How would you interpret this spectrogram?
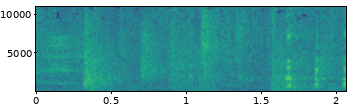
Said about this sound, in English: Suddenly, the sound of important-looking footsteps could be heard in the distance. Are they coming? It's the kings. Wow, those footsteps sound important.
